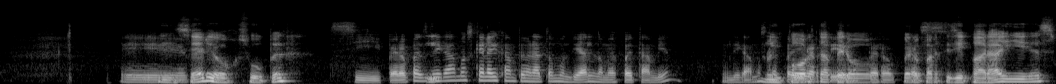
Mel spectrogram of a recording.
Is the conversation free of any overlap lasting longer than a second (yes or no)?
no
